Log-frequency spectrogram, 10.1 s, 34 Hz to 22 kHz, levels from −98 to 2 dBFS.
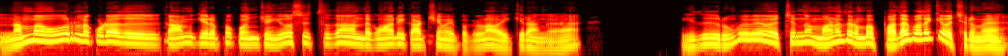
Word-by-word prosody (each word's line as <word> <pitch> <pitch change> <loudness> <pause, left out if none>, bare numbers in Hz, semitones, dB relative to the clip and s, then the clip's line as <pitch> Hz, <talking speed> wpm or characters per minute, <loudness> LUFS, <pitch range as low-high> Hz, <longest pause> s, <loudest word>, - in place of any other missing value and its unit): நம்ம 155 +11 +1 0.3
ஊர்ல 220 -2 +2
கூட 180 0 +1
அது, 155 -2 +1 0.4
காமிக்கிறப்போ 145 +1 -1
கொஞ்சம் 135 -1 -2
யோசித்து 155 -2 -5
தான் 165 -1 0
அந்த 135 -2 0
மாரி 140 +2 0
காட்சி 125 +1 -1
அமைப்புகள்லாம் 110 +1 -4
வைக்கிறாங்க.இது 100 -1 -5 1.6
ரொம்பவே 225 - 0
வச்சிருந்தா, 170 +3 -2
மனத 190 +6 +1
ரொம்ப 150 +1 +3 0.2
பதபதைக்க 230 - +6
வச்சிருமே? 105 0 -1
145 Hz, 115 wpm, -21 LUFS, 125-175 Hz, 1.6 s, பதபதைக்க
